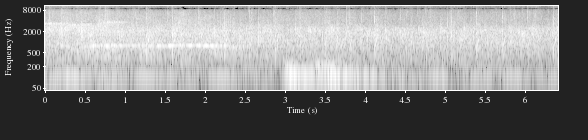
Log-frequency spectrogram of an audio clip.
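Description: Audience applauding, with music still playing underneath.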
